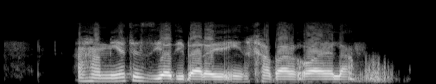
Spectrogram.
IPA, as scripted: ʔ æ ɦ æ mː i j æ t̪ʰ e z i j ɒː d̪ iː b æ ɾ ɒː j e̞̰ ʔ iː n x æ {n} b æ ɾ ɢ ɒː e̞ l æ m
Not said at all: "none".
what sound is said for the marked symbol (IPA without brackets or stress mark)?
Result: none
